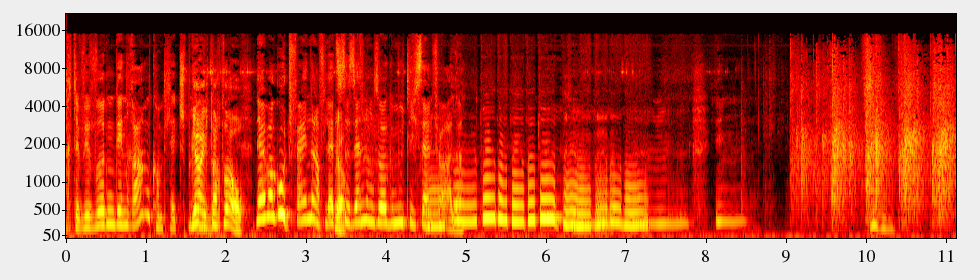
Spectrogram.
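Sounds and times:
speech: 0.1s - 8.6s, 10.0s - 10.5s
sustained voiced tone: 4.5s - 7.8s
audience slow clap: 9.0s - 11.1s.

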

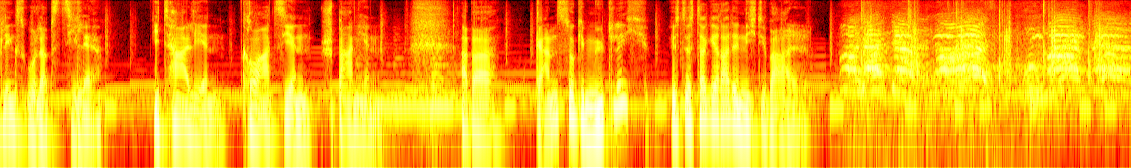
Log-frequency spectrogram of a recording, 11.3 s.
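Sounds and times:
speech: 0.0s - 8.2s
street protest crowd chanting: 8.4s - 11.3s.

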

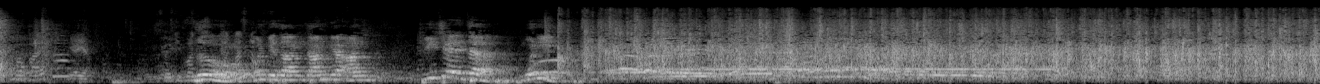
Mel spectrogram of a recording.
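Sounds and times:
speech: 0.2s - 7.1s
audience applause: 5.6s - 13.2s.

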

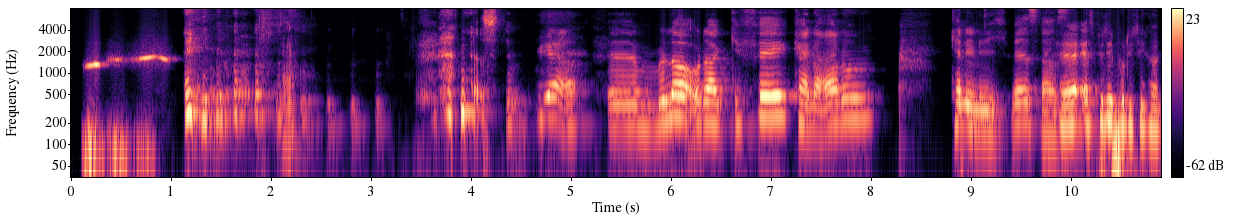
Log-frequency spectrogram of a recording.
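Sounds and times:
whistling a pop song tune: 0.1s - 1.2s
coughing: 1.2s - 2.6s
speech: 1.2s - 2.6s, 4.1s - 10.8s
breathy laughter: 1.2s - 4.0s.

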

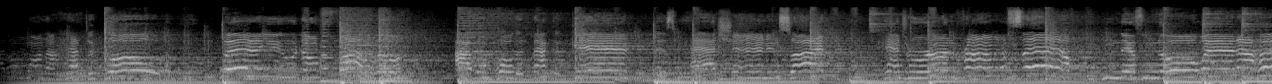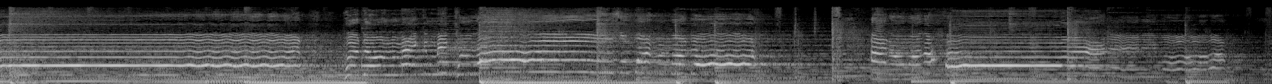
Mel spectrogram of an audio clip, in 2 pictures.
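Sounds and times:
pop power ballad recording: 0.0s - 25.4s.

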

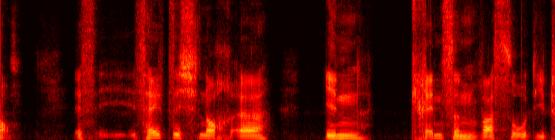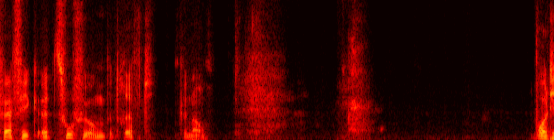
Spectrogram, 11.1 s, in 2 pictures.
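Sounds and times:
speech: 0.0s - 8.3s, 10.9s - 11.0s
person breathing into the microphone: 7.9s - 9.4s.

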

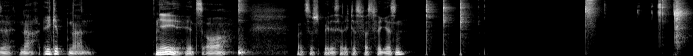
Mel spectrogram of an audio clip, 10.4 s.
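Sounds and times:
speech: 0.0s - 1.5s, 2.3s - 3.8s, 4.5s - 6.2s
beer can being opened: 8.8s - 10.3s.

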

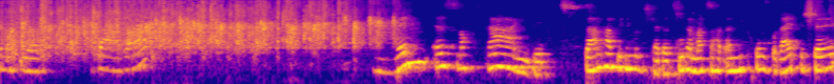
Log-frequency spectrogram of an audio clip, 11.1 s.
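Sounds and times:
thunderous audience applause: 0.0s - 5.3s
speech: 5.3s - 11.1s.

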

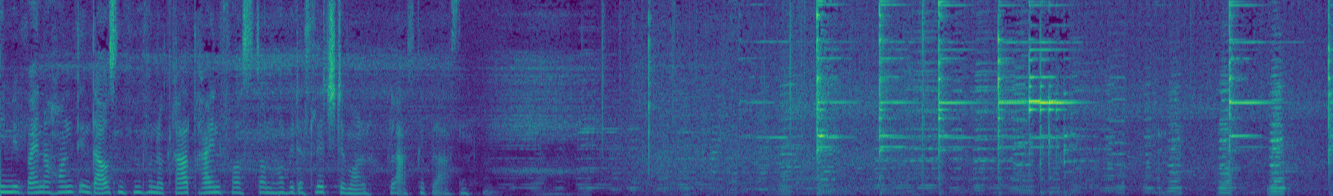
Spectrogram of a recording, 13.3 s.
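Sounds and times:
speech: 0.0s - 5.0s
low rumble: 0.0s - 8.8s
blacksmith hammering metal at a forge: 7.3s - 11.0s, 12.3s - 13.3s.

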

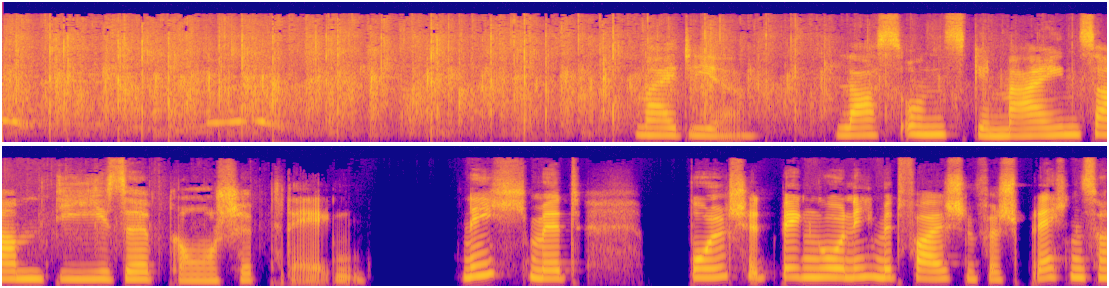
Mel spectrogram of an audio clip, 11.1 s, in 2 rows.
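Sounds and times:
applause: 0.0s - 6.0s
speech: 3.2s - 11.0s.

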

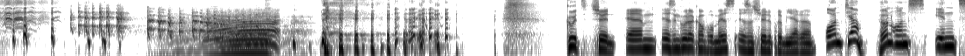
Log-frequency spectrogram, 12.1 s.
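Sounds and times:
laughter: 0.0s - 1.6s, 3.3s - 5.8s
cow mooing sound effect: 1.9s - 4.0s
speech: 7.1s - 12.0s.

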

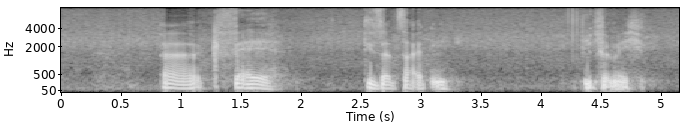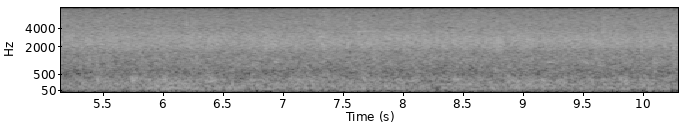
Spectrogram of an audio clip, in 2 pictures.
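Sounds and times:
rain setting in: 0.0s - 10.2s
speech: 0.8s - 1.9s, 2.5s - 3.4s, 4.3s - 5.0s.

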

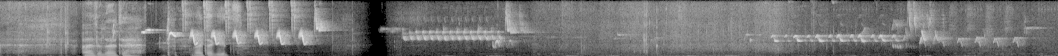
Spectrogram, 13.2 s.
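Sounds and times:
speech: 1.0s - 3.1s
nightingale singing from a dead oak in a hedge near barns: 1.1s - 13.2s.

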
